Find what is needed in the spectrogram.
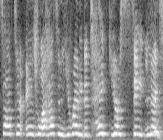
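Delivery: high-pitched announcement, a laugh creeping in; excited host introduction. Real, not acted. Host calling Doctor Angela Hudson to her seat, excited. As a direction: call her up with rising delight.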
